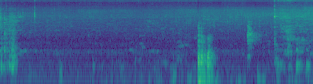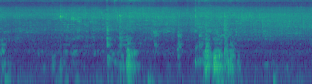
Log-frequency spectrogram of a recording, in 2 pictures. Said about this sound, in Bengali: এখন পেঁয়াজ, রসুন, আদা, মশলাগুলো কষানো হয়ে গেছে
